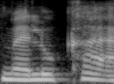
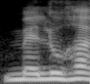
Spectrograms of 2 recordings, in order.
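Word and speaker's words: Meluhha: एंड how this word appeared जो मेलुहा मेलूहा अमीष त्रिपाठी जी का जो नवेल आया ना मेलूहा उन्होंने फेमस कर दिया actually it is pronounced S बेलुखा मेलुखा double ख है उसमें सो इन वन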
